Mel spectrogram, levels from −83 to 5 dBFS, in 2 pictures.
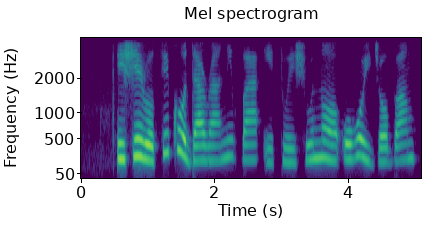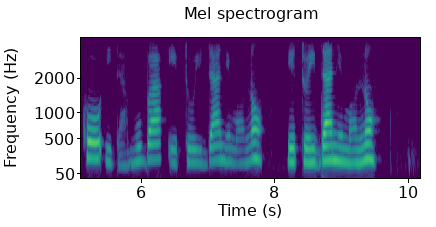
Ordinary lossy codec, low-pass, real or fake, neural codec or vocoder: none; 3.6 kHz; fake; codec, 16 kHz, 1 kbps, X-Codec, WavLM features, trained on Multilingual LibriSpeech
